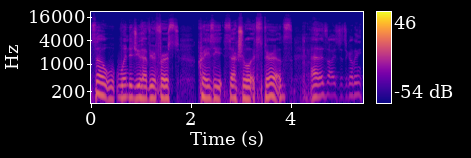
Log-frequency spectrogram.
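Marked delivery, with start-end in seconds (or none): 0.1-4.0 mock creepy voice with heavy breathing. Retelling magazine interviews with porn stars: imitating a creepy heavy-breathing interviewer. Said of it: "you can hear the heavy breathing in the print".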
